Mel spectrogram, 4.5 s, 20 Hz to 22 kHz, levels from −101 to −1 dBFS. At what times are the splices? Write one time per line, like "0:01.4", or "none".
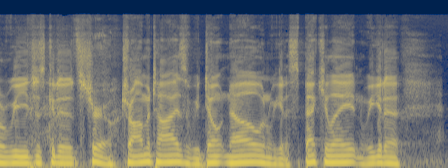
none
